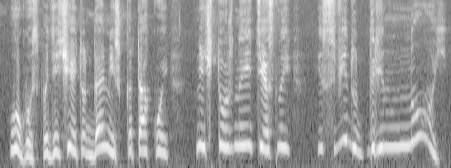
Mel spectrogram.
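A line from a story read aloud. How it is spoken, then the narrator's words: Exclaiming. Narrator (Russian): королевна воскликнула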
